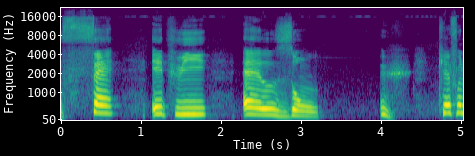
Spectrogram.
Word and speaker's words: eu: et puis elles ont eu. Careful how you pronounce this. EU, you've got to get the French U. Pucker up your lips, point them towards the north.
